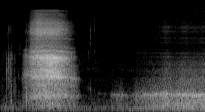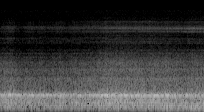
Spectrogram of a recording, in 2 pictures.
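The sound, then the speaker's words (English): Breath sounds imitating wind: a short, loud gasping inhale, a brief silence, then a long, steady, breathy whoosh with a faint hum running beneath it to the end. “So inhalations and gasps. So wind sounds like this.”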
